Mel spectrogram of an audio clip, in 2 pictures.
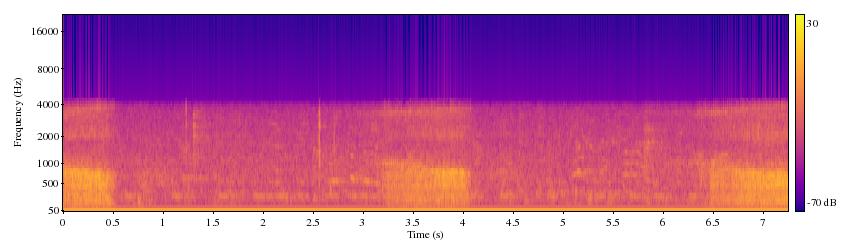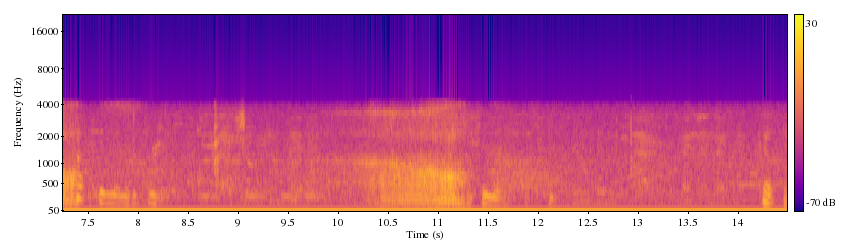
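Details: Loud, rough sleep snores recurring about every three and a half seconds, about 17 a minute; ordinary snoring.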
